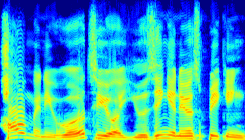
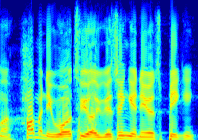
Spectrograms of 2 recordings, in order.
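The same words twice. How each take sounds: First: The sentence is spoken at a slow rate. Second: The sentence is spoken at a fast rate. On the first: "उसी को यदि मैं धीमे बोलने की कोशिश करता हूं" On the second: "यहां पर मैंने थोड़ा सा तेज बोलने की कोशिश की"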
